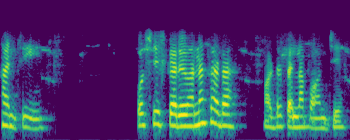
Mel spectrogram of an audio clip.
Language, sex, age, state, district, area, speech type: Punjabi, female, 18-30, Punjab, Fazilka, rural, conversation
